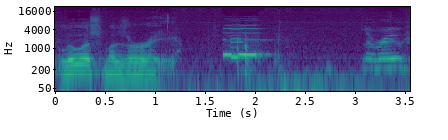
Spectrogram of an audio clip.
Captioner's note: buzzer beeps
